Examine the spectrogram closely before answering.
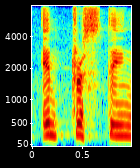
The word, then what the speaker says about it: interesting: Interesting también son 3 sílabas en vez de 4. No interesting, aunque se diga por ahí. Hay gente que dice interesting, pero la mayoría decimos interesting. Los británicos también.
